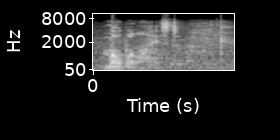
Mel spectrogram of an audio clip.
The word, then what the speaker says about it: mobilized: Okay, now mobilized, the past tense of that will be mobilized with a D at the end, and the D is pronounced as D, mobilized.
